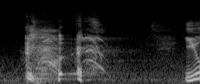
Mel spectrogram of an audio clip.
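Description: A man briefly coughs and clears his throat within the first second.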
